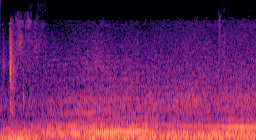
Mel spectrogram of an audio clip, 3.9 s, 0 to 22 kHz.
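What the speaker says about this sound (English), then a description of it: "Okay, let's go into this corner a little bit harder. Let's see how it handles." A Lexus GS350 V6 sedan pushed hard through a corner, its engine rumbling and rising in pitch with a steady revving whine heard from inside the cabin, continuous and fairly loud.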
